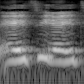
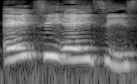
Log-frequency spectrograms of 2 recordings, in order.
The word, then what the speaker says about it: AT-AT: I pronounce similar to the phone store, so like AT&T. So am I saying it? Forget it. Just forget it. AT-AT.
